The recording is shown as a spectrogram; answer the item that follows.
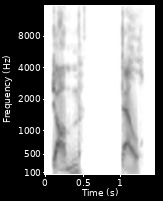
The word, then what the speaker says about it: dumbbell: The B is silent, so it's just dumb bell.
